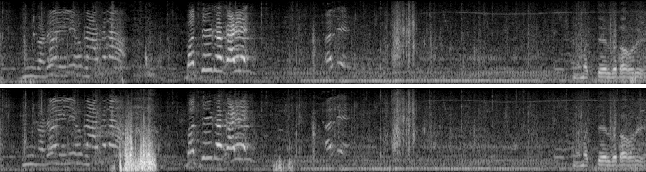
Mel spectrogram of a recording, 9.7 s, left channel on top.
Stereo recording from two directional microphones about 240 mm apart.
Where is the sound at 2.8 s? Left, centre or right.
Left.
